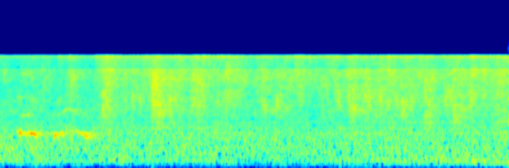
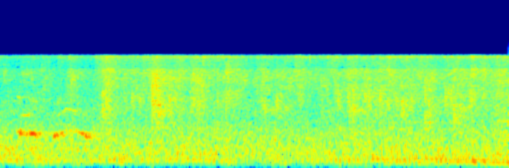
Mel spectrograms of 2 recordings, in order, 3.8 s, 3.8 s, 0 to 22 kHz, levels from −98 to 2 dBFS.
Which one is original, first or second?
second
